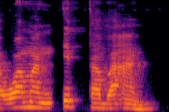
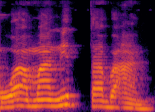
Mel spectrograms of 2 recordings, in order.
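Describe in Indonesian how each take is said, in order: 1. Huruf n pada man tetap tanpa vokal sebelum itt. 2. Huruf n pada man menyambung dengan i yang ditambahkan. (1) "nggak bisa dibaca waman ittabaan" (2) "kata kuncinya wamanit tabaan"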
